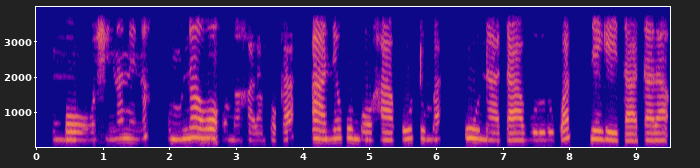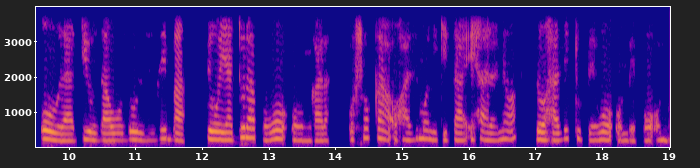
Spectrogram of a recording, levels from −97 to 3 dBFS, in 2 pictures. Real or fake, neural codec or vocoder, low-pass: fake; vocoder, 44.1 kHz, 128 mel bands every 256 samples, BigVGAN v2; 3.6 kHz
